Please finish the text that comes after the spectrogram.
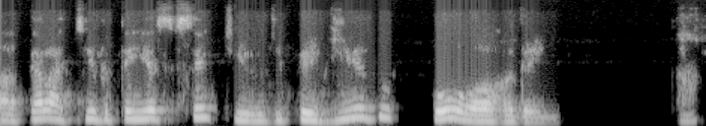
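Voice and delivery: normal talking voice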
